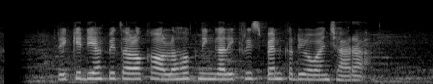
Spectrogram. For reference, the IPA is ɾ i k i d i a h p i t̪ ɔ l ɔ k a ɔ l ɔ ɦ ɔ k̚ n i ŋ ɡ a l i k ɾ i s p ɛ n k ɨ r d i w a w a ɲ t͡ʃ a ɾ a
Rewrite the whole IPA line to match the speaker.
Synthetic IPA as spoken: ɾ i k i d i a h p i t̪ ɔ l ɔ k a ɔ l ɔ ɦ ɔ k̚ n i ŋ ɡ a l i k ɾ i s p ɛ n k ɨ r d i w a w a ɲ t͡ʃ a ɾ a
